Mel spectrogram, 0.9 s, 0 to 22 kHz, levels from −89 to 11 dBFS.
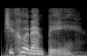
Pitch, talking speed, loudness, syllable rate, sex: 225 Hz, 205 wpm, -19 LUFS, 3.9 syllables/s, female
